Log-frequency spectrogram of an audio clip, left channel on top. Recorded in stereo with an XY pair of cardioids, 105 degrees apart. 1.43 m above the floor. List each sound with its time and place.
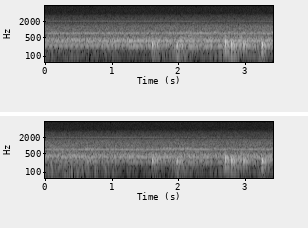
1.6 s boiling: 30° left, 0.5 m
